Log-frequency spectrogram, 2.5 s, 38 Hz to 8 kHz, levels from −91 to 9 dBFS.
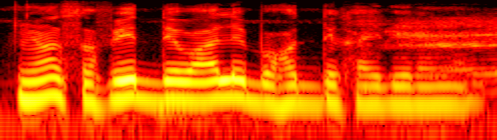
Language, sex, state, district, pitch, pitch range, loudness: Hindi, male, Madhya Pradesh, Bhopal, 165 Hz, 150-180 Hz, -16 LUFS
